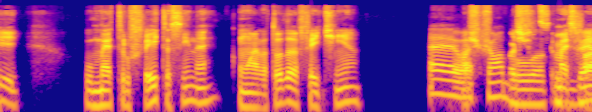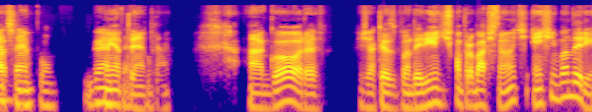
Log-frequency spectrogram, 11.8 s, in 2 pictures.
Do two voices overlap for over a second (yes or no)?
yes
